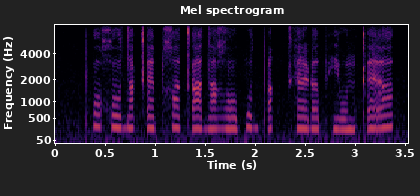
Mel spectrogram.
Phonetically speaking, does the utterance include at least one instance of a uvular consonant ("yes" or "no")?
yes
